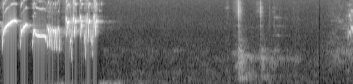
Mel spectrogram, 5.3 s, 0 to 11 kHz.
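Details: Young male Timbrado canary, one of two brothers from the second 2020 breeding, making first song attempts after first molt: three or four quick upslurred whistles, then a fast rattling trill; pause, brief rustling thump. Finding: Belgian canary.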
